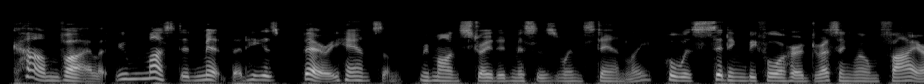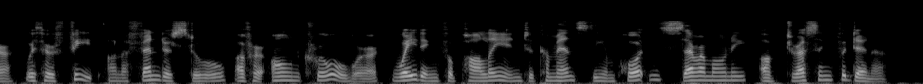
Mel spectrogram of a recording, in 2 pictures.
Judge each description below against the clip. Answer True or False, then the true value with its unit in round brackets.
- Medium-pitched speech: True (175 Hz)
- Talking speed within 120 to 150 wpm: True (145 wpm)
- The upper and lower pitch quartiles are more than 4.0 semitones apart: False (3.7 semitones)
